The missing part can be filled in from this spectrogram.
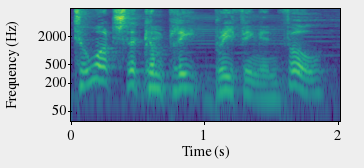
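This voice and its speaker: Lively male narrator with varied intonation. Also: fairly high pitch, moderate pace, faint music behind. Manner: instructive, quizzing the viewer. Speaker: flight video narrator. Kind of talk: scripted explanatory voice-over.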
